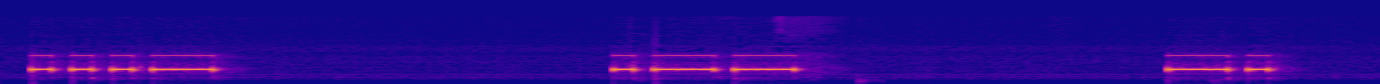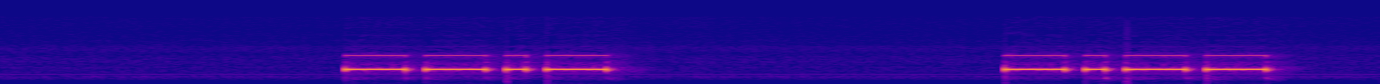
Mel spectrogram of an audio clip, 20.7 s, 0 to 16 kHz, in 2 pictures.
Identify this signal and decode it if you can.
Morse code, heard as a keyed tone, about 8 wpm, 660 Hz. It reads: V W N Q Y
